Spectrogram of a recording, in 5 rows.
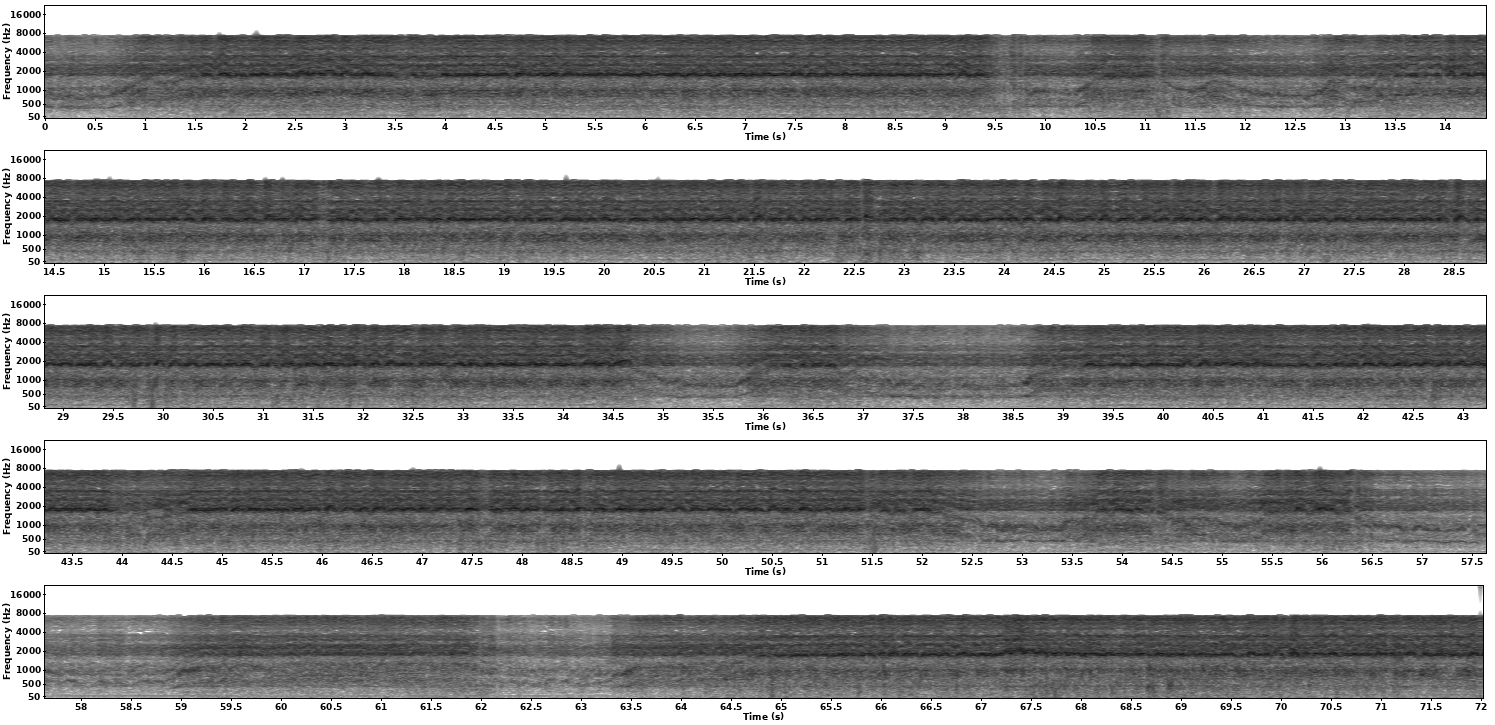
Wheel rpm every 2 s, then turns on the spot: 180, 230, 230, 230, 200, 170, 150, 220, 230, 240, 240, 230, 230, 240, 230, 230, 230, 170, 150, 160, 240, 230, 220, 230, 230, 230, 160, 190, 130, 100, 150, 100, 200, 240, 230, 240.
none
